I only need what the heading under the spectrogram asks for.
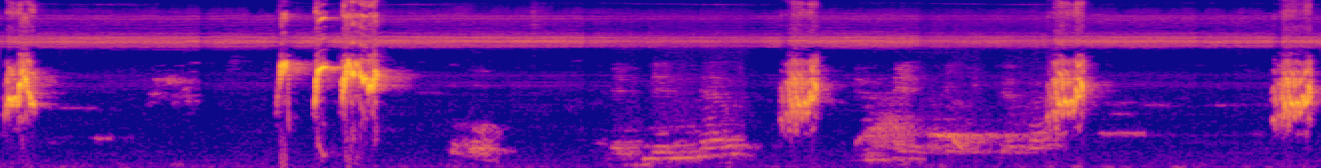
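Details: Wild red-whiskered bulbul singing short, clear, warbling phrases: one at the start, a quick triple burst near two seconds, then three evenly spaced phrases; faint lower chatter and a continuous high-pitched drone in the background.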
